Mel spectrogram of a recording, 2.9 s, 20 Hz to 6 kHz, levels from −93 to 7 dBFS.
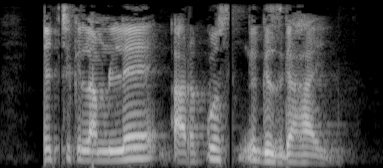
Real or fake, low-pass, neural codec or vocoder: real; 5.4 kHz; none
